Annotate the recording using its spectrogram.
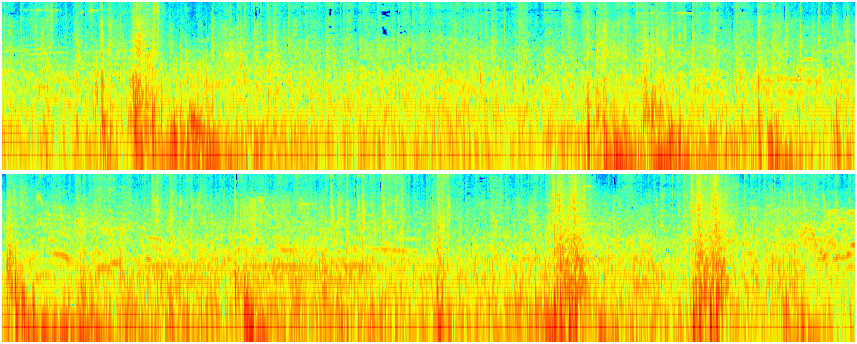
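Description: Rifle shots crack nearby.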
